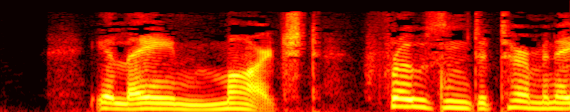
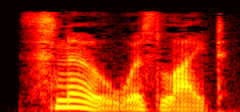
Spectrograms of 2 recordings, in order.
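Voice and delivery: ordinary delivery, nothing marked

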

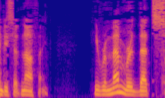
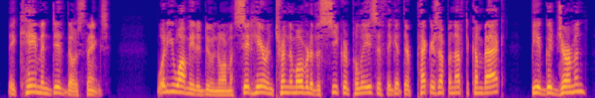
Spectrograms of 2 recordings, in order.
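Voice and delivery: higher, louder challenging questions; indignant countryman; 6 semitones higher, 4 dB louder than usual. Acted. Irv challenges his wife Norma, indignant. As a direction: throw the questions at her, affronted.

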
